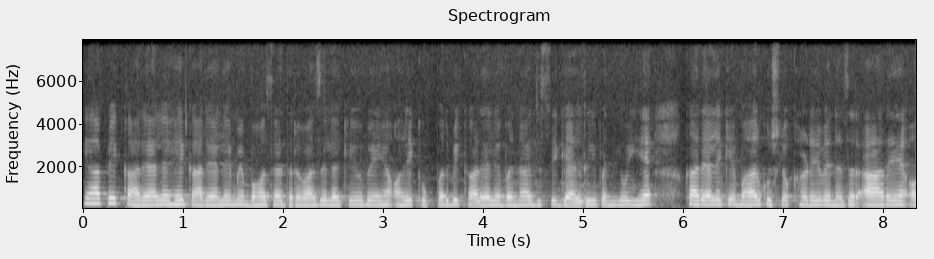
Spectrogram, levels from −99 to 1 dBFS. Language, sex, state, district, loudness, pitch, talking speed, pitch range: Hindi, female, Bihar, Saharsa, -17 LUFS, 200 Hz, 280 wpm, 195-205 Hz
